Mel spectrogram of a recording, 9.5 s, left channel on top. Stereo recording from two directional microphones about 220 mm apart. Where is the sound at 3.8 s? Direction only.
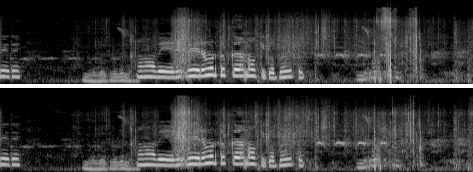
10° left (ahead or behind).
